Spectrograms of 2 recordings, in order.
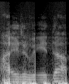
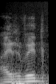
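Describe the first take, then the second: First: The word ends with an added 'a' vowel. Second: The word ends in a consonant sound. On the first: The speaker wants to sound like an English speaker. The speaker calls it wrong. "Impression डालने के लिए कि हम English बोलते हैं" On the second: The speaker is properly educated. The speaker calls it right. "बढ़िया पढ़ा होगा तो उतना ही उच्चारण करेगा जो है"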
